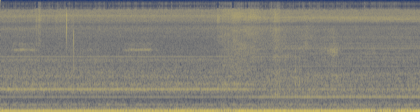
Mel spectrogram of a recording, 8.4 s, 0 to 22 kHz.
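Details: 2008 Corvette C6, automatic, tuned, with cold air intake, long tube headers and no cats, plugs recently changed: deep steady V8 idle rumble with faint unevenness and a dip near the end; rough idle, cause unknown, owner notes rpm dances when fans kick on.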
